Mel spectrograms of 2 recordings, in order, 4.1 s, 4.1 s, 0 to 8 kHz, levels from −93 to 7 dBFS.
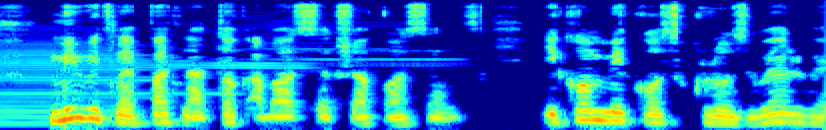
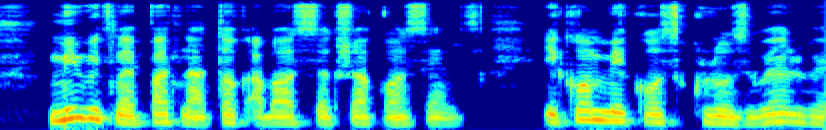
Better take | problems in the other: second | noise reduction (classical method Wiener filter)

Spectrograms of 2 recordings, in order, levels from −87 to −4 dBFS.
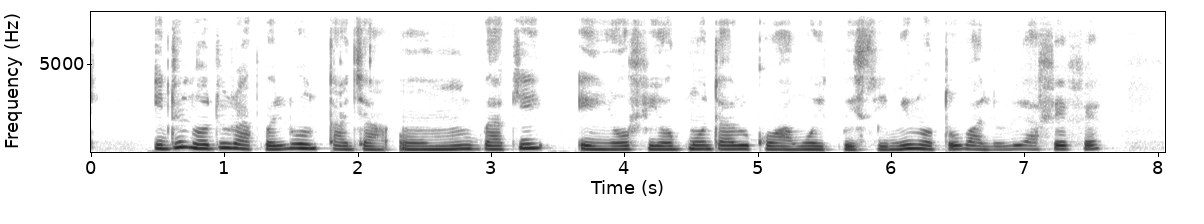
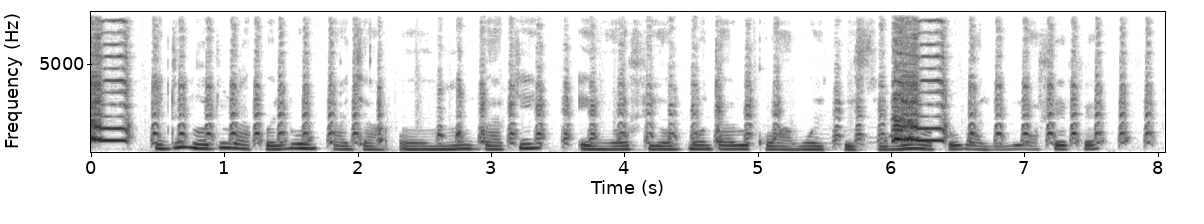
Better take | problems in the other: first | background sound (Chicken, rooster); as loud as the speech

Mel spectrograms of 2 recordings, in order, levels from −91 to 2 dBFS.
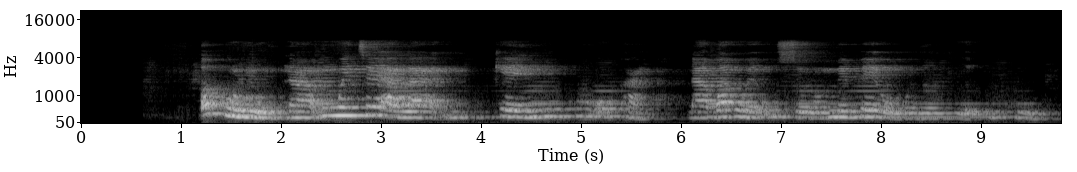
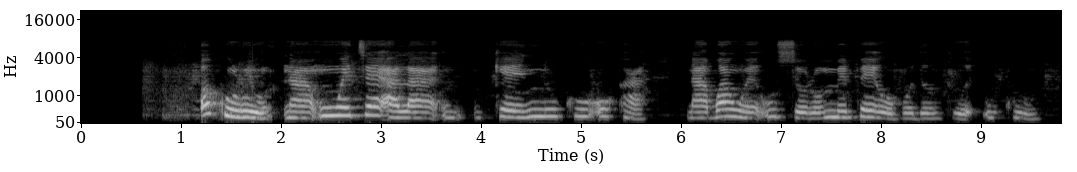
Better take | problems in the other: second | noise reduction (neural separator model SepFormer DNS4)

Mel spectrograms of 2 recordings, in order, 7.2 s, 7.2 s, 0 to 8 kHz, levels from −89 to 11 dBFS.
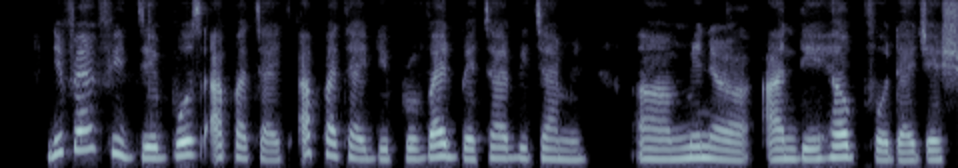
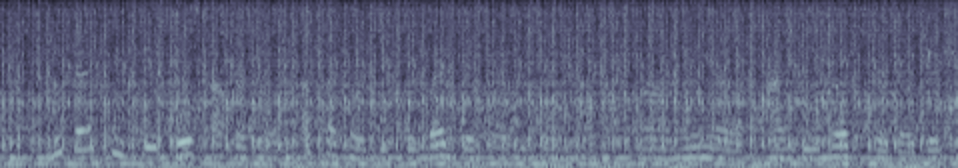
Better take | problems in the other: first | background sound (Engine / Mechanisms); 5 dB above the speech

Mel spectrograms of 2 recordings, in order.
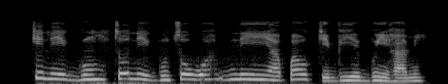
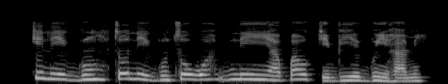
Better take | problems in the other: second | noise reduction (neural mask model RNNoise)

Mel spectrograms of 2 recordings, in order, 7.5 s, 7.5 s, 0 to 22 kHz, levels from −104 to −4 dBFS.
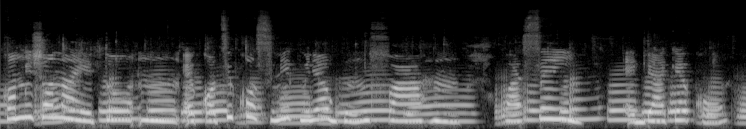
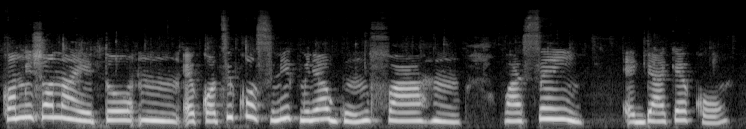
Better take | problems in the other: second | background sound (Brass instrument); 5 dB below the speech

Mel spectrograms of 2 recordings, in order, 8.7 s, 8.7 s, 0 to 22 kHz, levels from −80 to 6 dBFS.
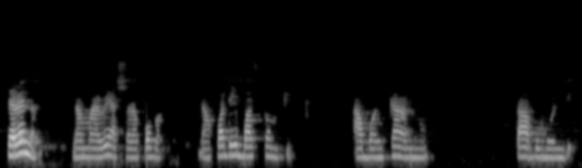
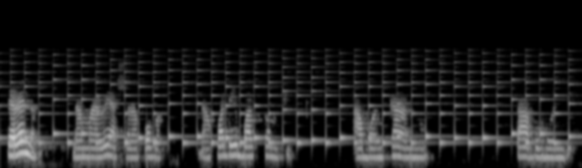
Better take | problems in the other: first | background sound (Ringtone); 6 dB below the speech

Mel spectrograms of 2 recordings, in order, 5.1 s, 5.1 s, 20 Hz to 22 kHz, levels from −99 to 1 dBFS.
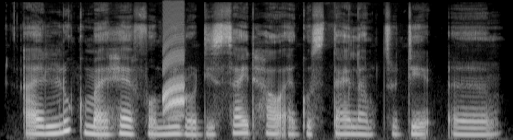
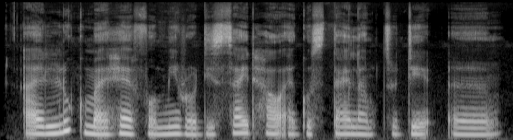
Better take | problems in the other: second | noise reduction (neural mask model Resemble Enhance denoiser)

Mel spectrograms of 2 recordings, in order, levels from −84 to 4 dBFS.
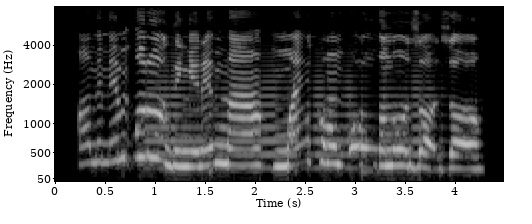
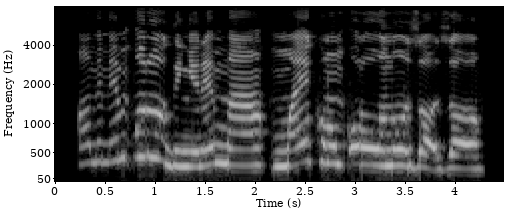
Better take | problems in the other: second | noise reduction (neural mask model RNNoise)

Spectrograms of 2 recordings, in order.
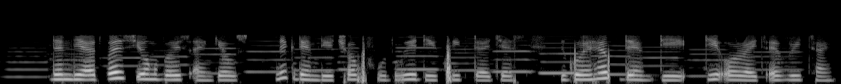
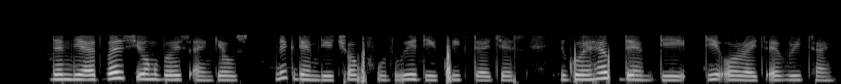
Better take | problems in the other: second | noise reduction (classical method Wiener filter)

